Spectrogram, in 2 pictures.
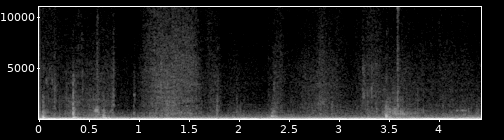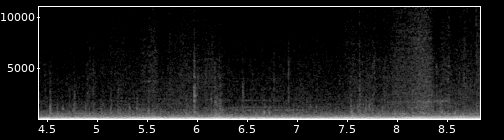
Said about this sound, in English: It starts up like a normal car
